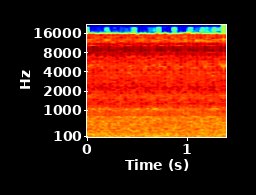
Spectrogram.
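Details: Nissan X-Trail T31 2.0 dCi M9R diesel after engine rebuild (was misfiring on cylinder 3, P0303, after overheating; valve fault repaired): steady, even idle clatter with no misfire or uneven beat; normal diesel idle.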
